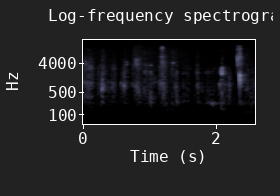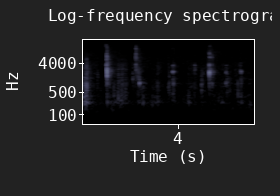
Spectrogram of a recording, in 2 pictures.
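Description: Close-miked chewing of French fries: an irregular run of sharp, crackling mouth clicks, several a second.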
